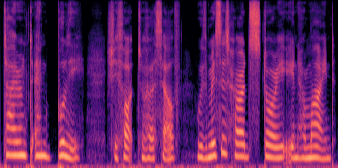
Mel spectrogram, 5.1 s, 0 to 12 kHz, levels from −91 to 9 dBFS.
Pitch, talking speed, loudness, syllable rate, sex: 230 Hz, 165 wpm, -16 LUFS, 4.1 syllables/s, female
